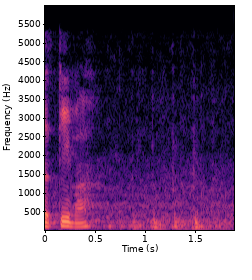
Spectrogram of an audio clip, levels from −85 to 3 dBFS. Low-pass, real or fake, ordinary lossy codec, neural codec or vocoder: 5.4 kHz; fake; none; codec, 16 kHz, 4 kbps, FreqCodec, larger model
